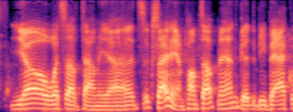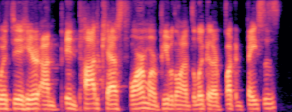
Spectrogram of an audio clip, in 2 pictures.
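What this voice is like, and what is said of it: Slightly raspy voice. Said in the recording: “You sound a little raspy.”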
